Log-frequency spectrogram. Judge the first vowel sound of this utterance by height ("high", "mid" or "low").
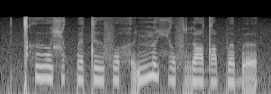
high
